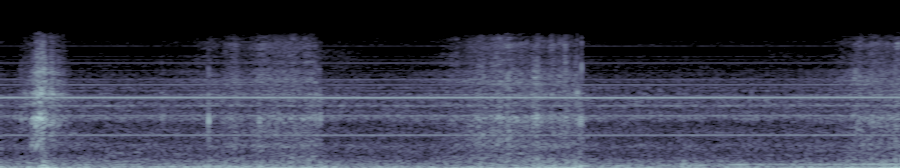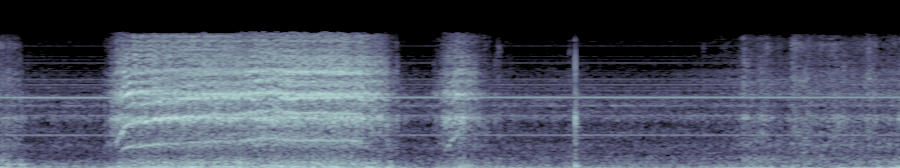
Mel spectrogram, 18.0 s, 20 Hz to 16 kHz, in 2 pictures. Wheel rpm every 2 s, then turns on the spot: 10, 10, 10, 0, 10, 140, 70, 0, 10.
2-6 8-10 16-18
